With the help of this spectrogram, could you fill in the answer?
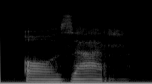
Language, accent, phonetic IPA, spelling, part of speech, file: Persian, Iran, [ʔɒː.zæɹ], آذر, noun / proper noun, Fa-آذر.ogg
- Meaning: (noun) fire; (proper noun) 1. Azar (the ninth solar month of the Persian calendar) 2. Name of the ninth day of any month of the solar Persian calendar 3. a female given name, Azar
